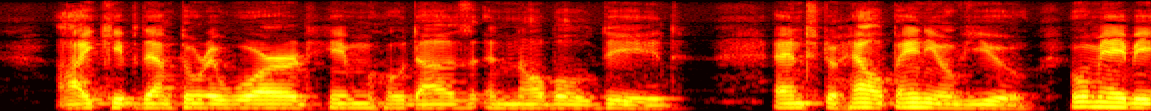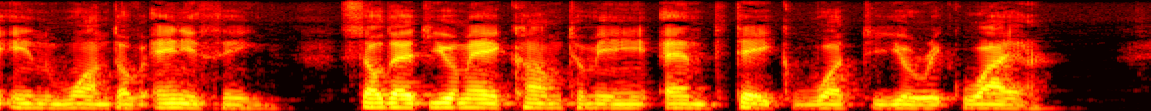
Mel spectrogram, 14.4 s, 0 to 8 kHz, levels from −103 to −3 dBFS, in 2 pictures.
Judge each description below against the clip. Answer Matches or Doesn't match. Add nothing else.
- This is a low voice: Matches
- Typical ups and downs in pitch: Doesn't match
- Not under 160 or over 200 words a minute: Doesn't match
